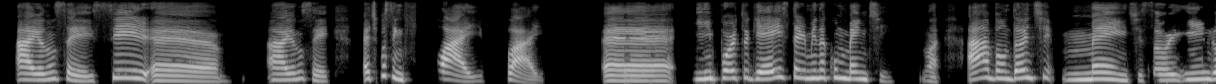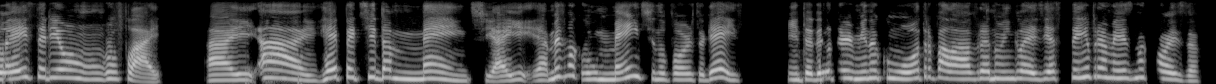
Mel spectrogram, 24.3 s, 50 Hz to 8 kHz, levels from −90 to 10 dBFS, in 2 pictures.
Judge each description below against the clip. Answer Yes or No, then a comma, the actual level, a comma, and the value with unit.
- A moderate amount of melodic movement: Yes, average, 4.8 semitones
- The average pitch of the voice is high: Yes, high, 235 Hz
